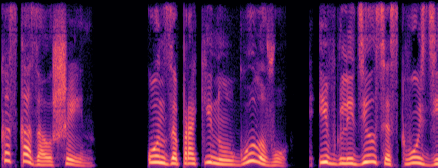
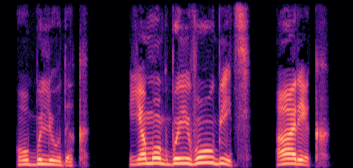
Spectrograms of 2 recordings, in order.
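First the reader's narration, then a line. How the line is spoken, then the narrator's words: Growled. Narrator (Russian): прорычал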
